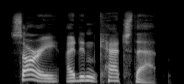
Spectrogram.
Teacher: We say didn't catch. The two t sounds often blend together.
